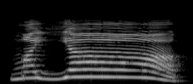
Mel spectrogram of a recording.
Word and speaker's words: маяк: Визначимо наголос. Покличемо слово маяк. Наголошений другий склад.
